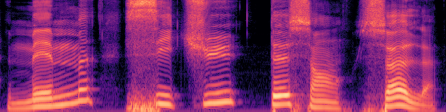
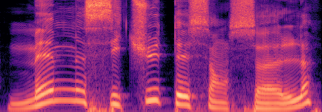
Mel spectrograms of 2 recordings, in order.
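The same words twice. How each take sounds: First: It is said more slowly. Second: It is said at a normal speed.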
